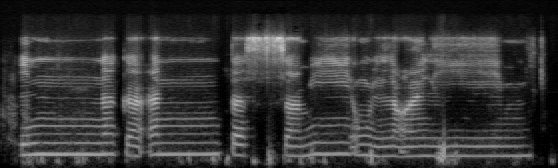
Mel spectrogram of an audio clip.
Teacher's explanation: Innaka antas, nun bertemu ta dengung.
